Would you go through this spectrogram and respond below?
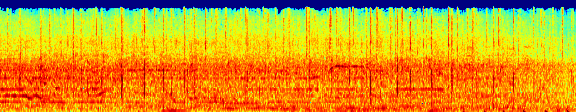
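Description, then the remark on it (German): Thunderous applause from a concert audience as the musicians walk onto the stage: a dense, steady roar of many hands clapping at once with scattered voices and the odd cheer mixed in, holding loud throughout. “Unter tosendem Applaus sind die Musiker und Musikerinnen auf die Bühne gelaufen.”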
